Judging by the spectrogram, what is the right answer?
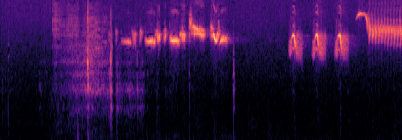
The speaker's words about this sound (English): Black-throated gray warbler in there.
